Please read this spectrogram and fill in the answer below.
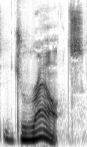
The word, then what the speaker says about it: drought: And a word I think we had recently in a recent podcast, sequía, which in English is drought. – Ooh, that's a hard one to pronounce. – D-R-O-U-G-H-T. The vowel sound is ow, like now or how. And the pronunciation, drought.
